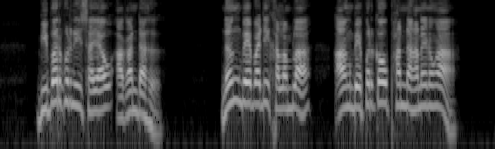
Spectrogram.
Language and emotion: Bodo, angry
